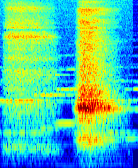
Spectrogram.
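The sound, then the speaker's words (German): One slow deep breath in and out during a guided relaxation exercise: a long soft airy inhale, a short pause, then a stronger, breathier exhale, with faint steady tones in the background. “Atme einmal tief ein und wieder aus.”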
